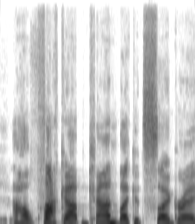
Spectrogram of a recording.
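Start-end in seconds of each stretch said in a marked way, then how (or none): 0.2-1.5 imitated Australian accent. Quoting a favourite tv character's catchphrase: imitating a tv character's accent. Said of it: "That's the way she talks is so funny".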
